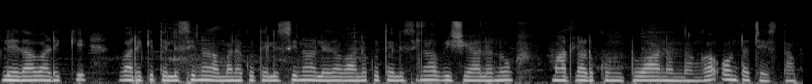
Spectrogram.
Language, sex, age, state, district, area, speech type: Telugu, female, 18-30, Telangana, Medchal, urban, spontaneous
